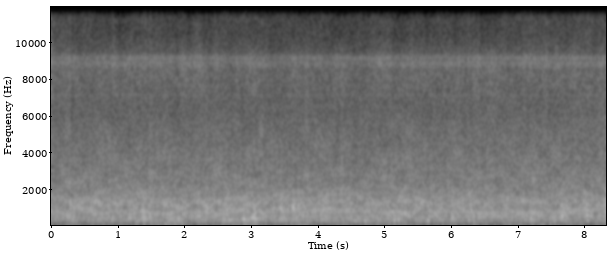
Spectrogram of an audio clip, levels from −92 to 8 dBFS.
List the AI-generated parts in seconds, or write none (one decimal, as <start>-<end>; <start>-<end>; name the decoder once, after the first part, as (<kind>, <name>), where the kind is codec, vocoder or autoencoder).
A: 0.0-8.3 (codec, SNAC)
